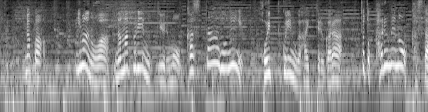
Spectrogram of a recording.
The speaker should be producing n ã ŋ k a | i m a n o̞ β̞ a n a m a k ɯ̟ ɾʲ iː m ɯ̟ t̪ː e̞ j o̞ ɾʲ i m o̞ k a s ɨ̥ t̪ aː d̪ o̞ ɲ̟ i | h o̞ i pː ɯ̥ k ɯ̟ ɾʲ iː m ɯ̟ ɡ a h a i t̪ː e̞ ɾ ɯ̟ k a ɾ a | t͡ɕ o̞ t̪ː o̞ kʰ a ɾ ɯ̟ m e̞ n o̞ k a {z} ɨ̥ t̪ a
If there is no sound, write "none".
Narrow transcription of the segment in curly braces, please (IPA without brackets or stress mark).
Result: s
